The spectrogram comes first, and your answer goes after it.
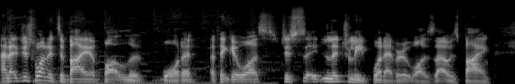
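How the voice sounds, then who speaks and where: A very fast, bright, sharp voice in a Geordie accent with lively intonation, in a very clean recording with a silent background. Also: man, medium pitch for a man. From northern England, near Newcastle. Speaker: streamer. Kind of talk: casual chat. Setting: live stream.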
